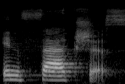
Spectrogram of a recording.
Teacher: the syllable stress is on the second syllable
